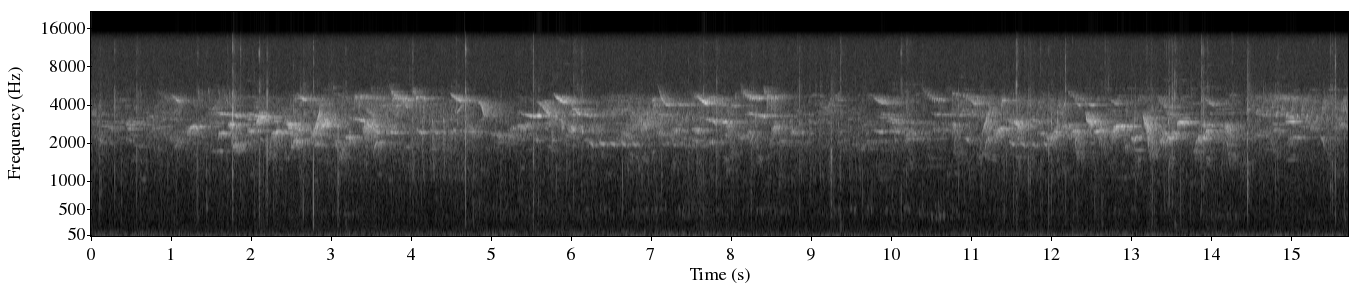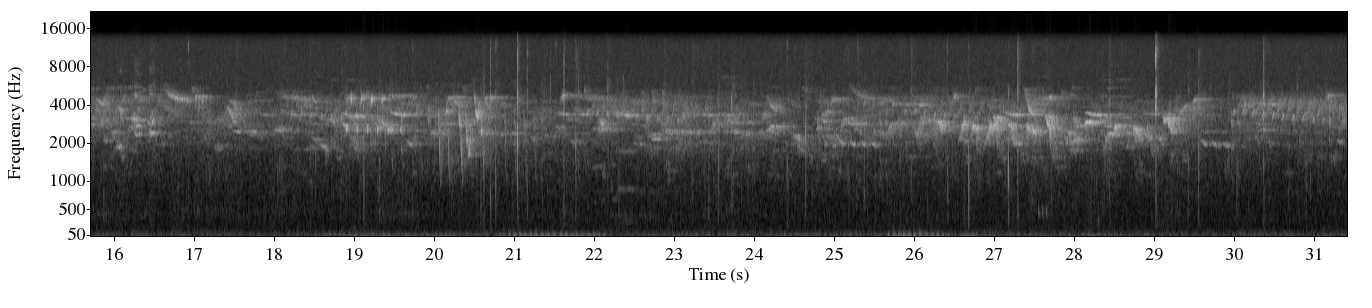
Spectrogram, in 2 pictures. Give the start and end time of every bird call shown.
1.0s-3.9s: Red-billed Leiothrix (Leiothrix lutea)
5.2s-9.0s: Apapane (Himatione sanguinea)
9.7s-11.9s: Apapane (Himatione sanguinea)
11.9s-14.3s: Red-billed Leiothrix (Leiothrix lutea)
14.9s-15.2s: Iiwi (Drepanis coccinea)
15.1s-16.2s: Hawaii Amakihi (Chlorodrepanis virens)
16.2s-16.6s: Iiwi (Drepanis coccinea)
17.4s-18.2s: Iiwi (Drepanis coccinea)
18.8s-19.8s: Apapane (Himatione sanguinea)
20.0s-20.5s: Omao (Myadestes obscurus)
21.5s-24.0s: Apapane (Himatione sanguinea)
24.7s-26.2s: Apapane (Himatione sanguinea)
26.2s-29.1s: Red-billed Leiothrix (Leiothrix lutea)
29.6s-30.0s: Iiwi (Drepanis coccinea)
30.0s-31.4s: Hawaii Creeper (Loxops mana)

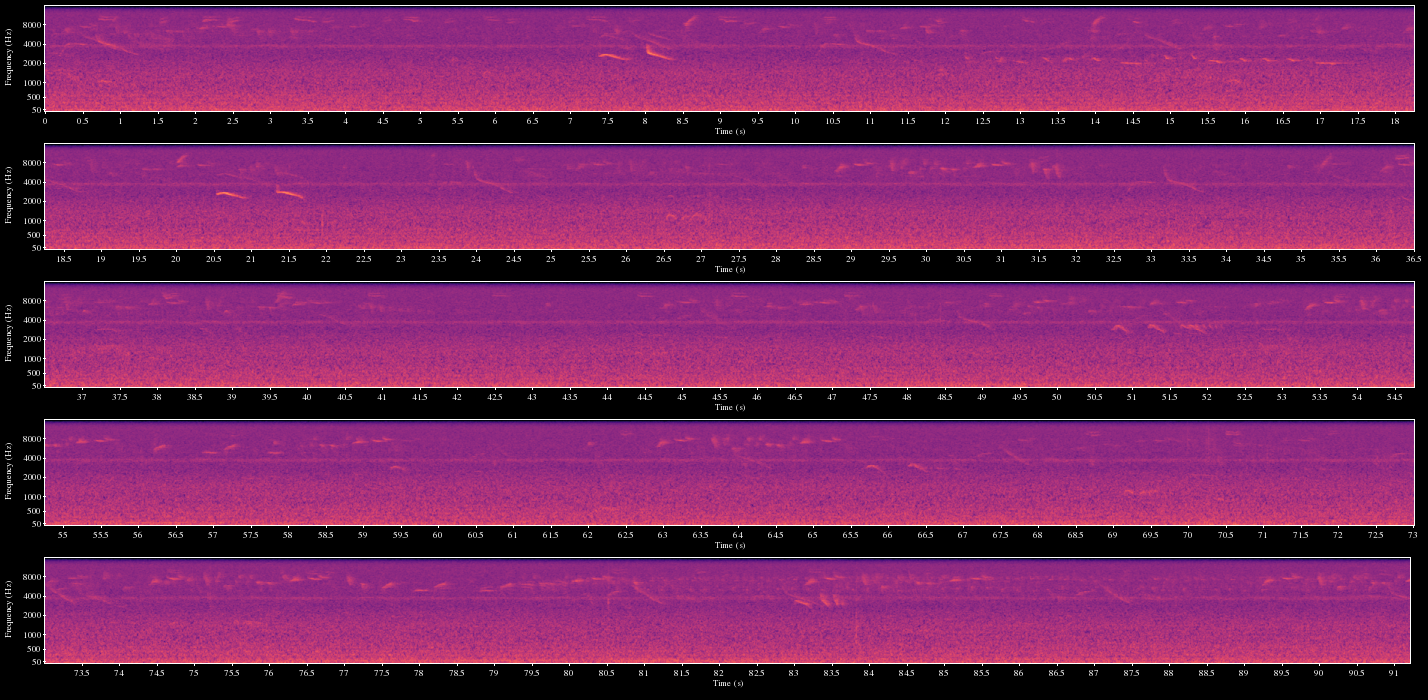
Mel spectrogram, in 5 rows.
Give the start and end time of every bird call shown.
0.0s-4.9s: Steely-vented Hummingbird (Saucerottia saucerottei)
7.2s-8.5s: Golden-faced Tyrannulet (Zimmerius chrysops)
12.1s-17.5s: Yellow-backed Oriole (Icterus chrysater)
20.5s-21.8s: Golden-faced Tyrannulet (Zimmerius chrysops)
28.4s-41.3s: Steely-vented Hummingbird (Saucerottia saucerottei)
44.4s-67.1s: Steely-vented Hummingbird (Saucerottia saucerottei)
50.7s-52.1s: Golden-faced Tyrannulet (Zimmerius chrysops)
65.7s-66.7s: Golden-faced Tyrannulet (Zimmerius chrysops)
72.6s-91.2s: Steely-vented Hummingbird (Saucerottia saucerottei)

